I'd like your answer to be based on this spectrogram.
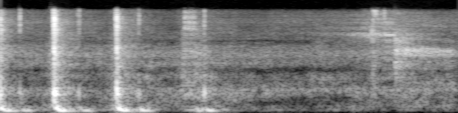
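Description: A computer keyboard gives three or four sharp, close key clicks in quick succession, including the Enter key, then a quiet pause with a faint tap near the end.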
